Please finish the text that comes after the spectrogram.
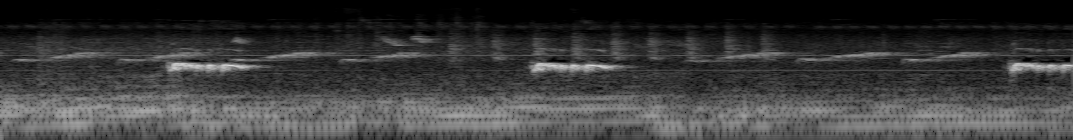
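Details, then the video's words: Smooth-voiced local zebra dove (perkutut), answering, gives three loud rolling coos a few seconds apart, with a steady run of softer rising whistles and chirps from other birds between them. "PERKUTUT LOKAL SUARA MULUS 💯% Nyaut"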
